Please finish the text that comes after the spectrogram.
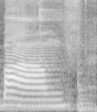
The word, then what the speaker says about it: Banff: อ ก เ สี ย ง ว่ า บ า ฟ บ า ง ค น อ่ า น อ อ ก เ สี ย ง ว่ า บ า ม เ อ า ที่ เ ร า ส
